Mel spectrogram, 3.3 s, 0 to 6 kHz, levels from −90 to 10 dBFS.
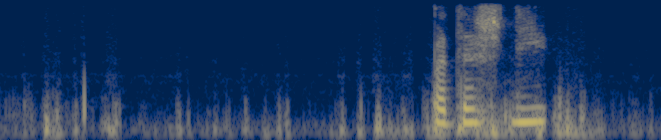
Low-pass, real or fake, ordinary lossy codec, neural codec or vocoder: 5.4 kHz; real; none; none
